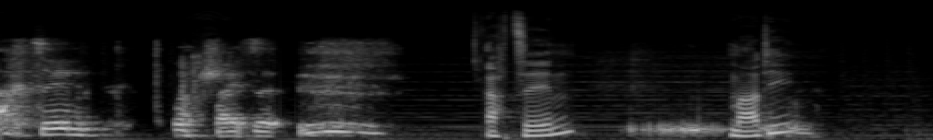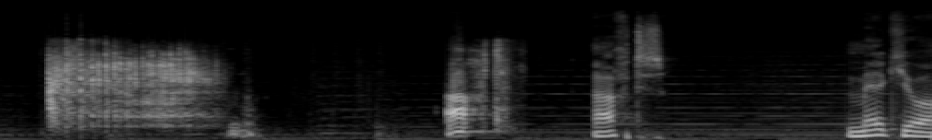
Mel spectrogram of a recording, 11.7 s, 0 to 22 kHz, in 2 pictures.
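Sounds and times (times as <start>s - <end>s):
speech: 0.0s - 5.2s, 7.2s - 7.5s, 8.6s - 10.0s, 11.1s - 11.6s
dice rolled for initiative in a tabletop role-playing game: 6.2s - 7.4s.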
